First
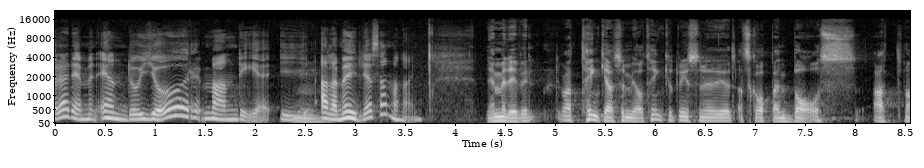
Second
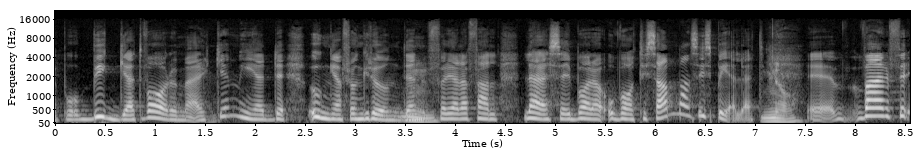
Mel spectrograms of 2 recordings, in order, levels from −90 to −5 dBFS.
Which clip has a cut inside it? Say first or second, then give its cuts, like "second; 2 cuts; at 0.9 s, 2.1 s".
first; 2 cuts; at 5.0 s, 6.8 s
